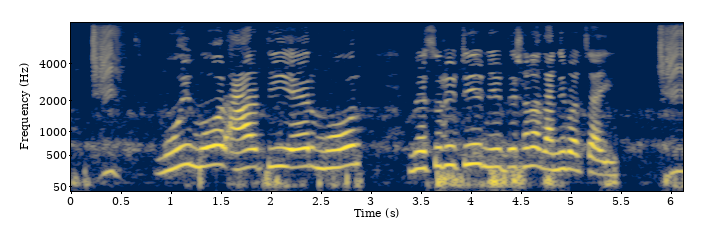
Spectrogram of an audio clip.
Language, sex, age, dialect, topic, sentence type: Bengali, male, 18-24, Rajbangshi, banking, statement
